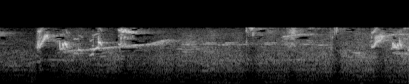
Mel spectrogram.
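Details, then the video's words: Oriental magpie-robin phrases: scratchy notes followed by a long, thin, level whistle held for over a second, then scattered sharp chips and a final burst of chatter. "Suara burung kacer"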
